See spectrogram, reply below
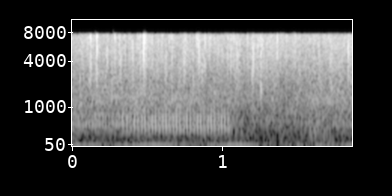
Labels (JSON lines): {"label": "biophony, croak", "recorder": "SoundTrap 500"}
